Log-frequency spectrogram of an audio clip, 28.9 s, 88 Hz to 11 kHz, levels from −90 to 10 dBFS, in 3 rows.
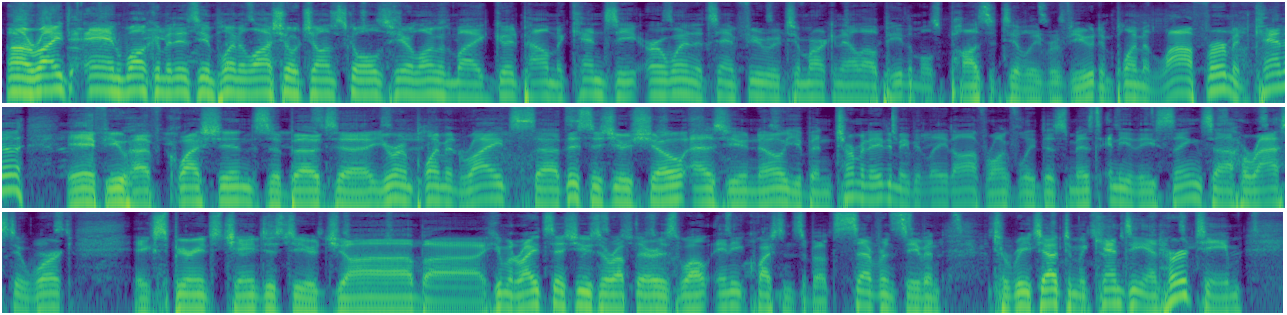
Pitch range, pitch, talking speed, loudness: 100-130 Hz, 115 Hz, 200 wpm, -17 LUFS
